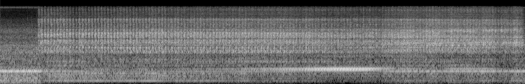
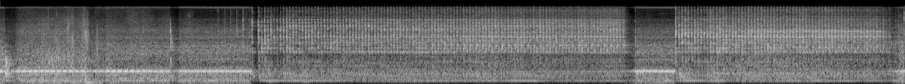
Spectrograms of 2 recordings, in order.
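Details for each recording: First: Cherry wide-rim bowl blank on a wood lathe, after truing: smooth unbroken hiss of the gouge cutting with no knocking. The knock came from the wobbling, out-of-true blank and turns steady once trued. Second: Cherry bowl blank, wobbly and out of true, on the lathe. The gouge gives a rough, rhythmic knocking scrape as it catches only the high spots, turning to a steady sound once the blank is trued: intermittent cut on an out-of-round workpiece.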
